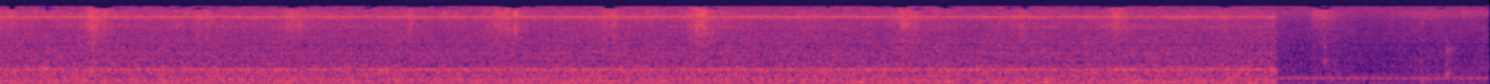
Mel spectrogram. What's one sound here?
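Footsteps walk steadily along a hard floor in an echoing hallway.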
